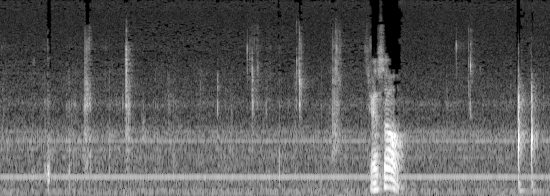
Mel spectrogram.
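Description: A young man smacks his lips while chewing food.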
